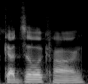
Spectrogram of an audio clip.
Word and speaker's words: Godzilla x Kong: Godzilla X Kong, you don't pronounce the X, it's Godzilla Kong, The New Empire, and Kung Fu Panda 4, both movies I've purchased for my children.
